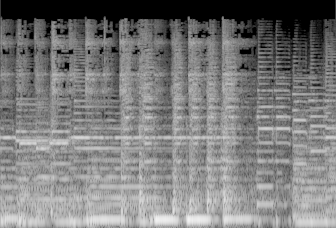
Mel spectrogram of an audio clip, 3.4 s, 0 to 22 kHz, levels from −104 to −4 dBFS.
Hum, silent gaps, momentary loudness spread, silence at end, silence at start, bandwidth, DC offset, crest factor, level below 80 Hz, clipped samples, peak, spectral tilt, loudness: none; none; 5 LU; 0 s; 0 s; 16.5 kHz; under 0.1%; 14 dB; -30 dBFS; under 0.1%; -4 dBFS; -4 dB/octave; -19 LUFS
